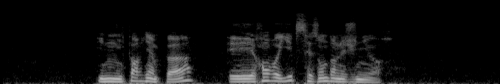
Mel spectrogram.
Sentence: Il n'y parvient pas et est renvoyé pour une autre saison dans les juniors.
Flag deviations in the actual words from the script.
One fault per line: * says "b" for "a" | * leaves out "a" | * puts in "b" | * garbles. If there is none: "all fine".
* leaves out "pour une autre"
